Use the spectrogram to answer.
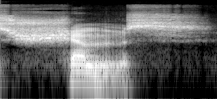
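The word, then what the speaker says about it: شمس: If you remember, shams means sun. So we have the letter sheen at the beginning, and so we will pronounce it as shams. So shams.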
